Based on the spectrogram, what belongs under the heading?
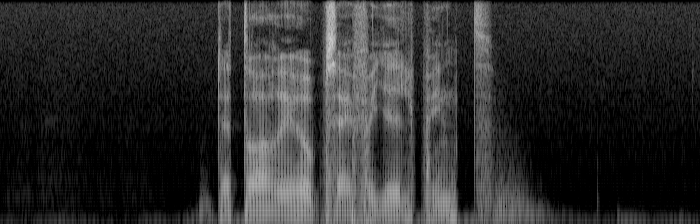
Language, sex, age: Swedish, male, 23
